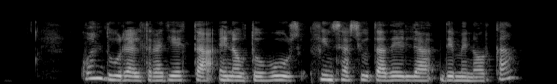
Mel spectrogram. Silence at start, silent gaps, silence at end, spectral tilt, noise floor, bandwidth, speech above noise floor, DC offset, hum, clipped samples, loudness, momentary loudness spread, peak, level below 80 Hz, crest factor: 0.8 s; none; 0.4 s; -4.5 dB/octave; -53 dBFS; 8.2 kHz; 28 dB; under 0.1%; none; under 0.1%; -25 LUFS; 6 LU; -6 dBFS; -66 dBFS; 20 dB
